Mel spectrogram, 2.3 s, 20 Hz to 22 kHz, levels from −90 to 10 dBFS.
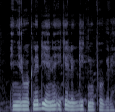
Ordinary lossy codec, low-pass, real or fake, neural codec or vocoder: none; none; real; none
